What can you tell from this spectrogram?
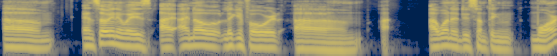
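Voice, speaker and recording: With an American accent, a man speaks in a plain, everyday voice at a fairly low pitch and moderate pace, his pitch variation ordinary and his loudness very even. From Houston area, Texas. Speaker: school administrator. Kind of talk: casual interview.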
